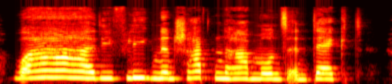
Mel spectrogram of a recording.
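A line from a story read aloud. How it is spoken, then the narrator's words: Loud shout. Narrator (German): rief Sarah laut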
